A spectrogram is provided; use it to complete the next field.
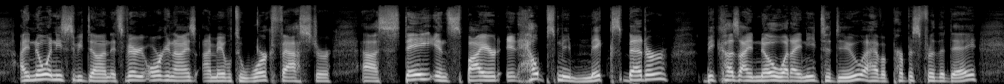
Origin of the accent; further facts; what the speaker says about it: Okinawa, Japan; Like, I'm from an island, right? I'm from Okinawa, Japan.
